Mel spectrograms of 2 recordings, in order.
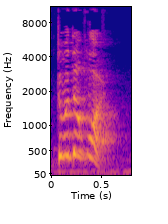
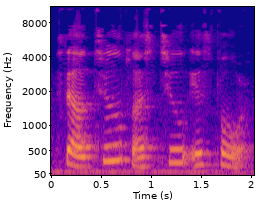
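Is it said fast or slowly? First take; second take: fast; slowly. First: It is said fast, clipped. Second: It is said slowly, at normal pace.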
